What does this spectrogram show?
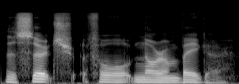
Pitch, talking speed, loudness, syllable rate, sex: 105 Hz, 100 wpm, -17 LUFS, 3.3 syllables/s, male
